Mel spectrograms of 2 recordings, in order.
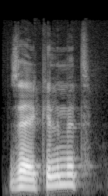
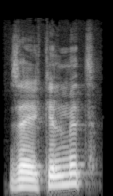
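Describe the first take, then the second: No difference in how they are said.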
